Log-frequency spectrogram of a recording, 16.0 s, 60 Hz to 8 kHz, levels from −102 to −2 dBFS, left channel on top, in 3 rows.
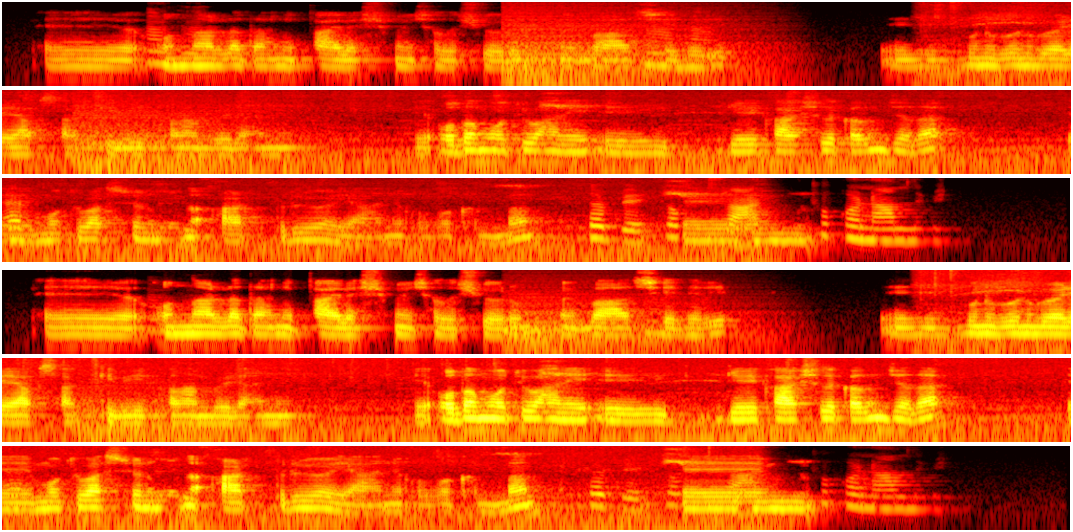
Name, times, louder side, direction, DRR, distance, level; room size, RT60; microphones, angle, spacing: voice 1, 0.2-3.6 4.4-6.8 7.4-10.1 10.7-13.4 14.1-14.8, right 6 dB, 70° right, 0.4 m, -32 dB
voice 2, 0.7-1.0 3.2-3.6 10.7-10.8 13.6-14.5 14.9-15.4, left 5 dB, 40° left, 0.4 m, -39 dB
sound 1, 2.5-3.9 5.7-7.1, left 2 dB, 75° left, 1.3 m, -44 dB
sound 2, 4.5-14.5, right 4 dB, 45° right, 1.1 m, -44 dB
6.5 x 4.1 x 5.6 m
head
